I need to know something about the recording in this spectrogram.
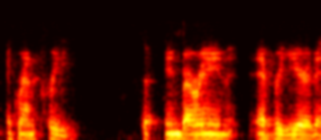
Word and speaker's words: grand prix: forget about the x forget about the x the x is silent it's just like this grand prix a grand prix in bahrain every year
